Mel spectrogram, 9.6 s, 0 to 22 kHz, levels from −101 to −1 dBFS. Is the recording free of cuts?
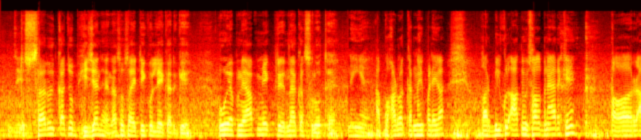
no; 1 cut; at 5.2 s

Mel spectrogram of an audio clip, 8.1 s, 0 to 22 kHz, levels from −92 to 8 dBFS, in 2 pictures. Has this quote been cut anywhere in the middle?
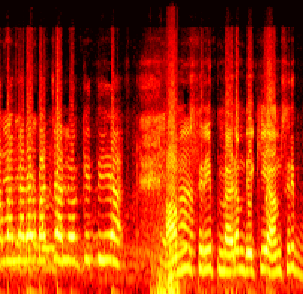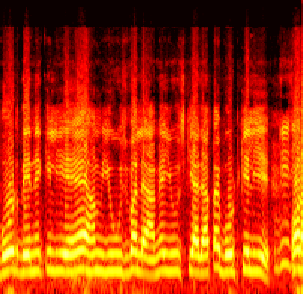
yes; 1 cut; at 2.1 s

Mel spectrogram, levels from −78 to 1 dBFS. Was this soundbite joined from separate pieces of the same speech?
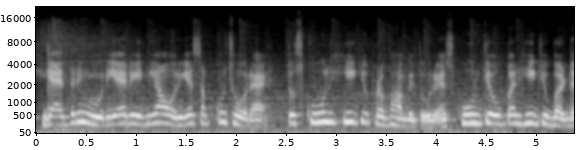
no; 0 cuts

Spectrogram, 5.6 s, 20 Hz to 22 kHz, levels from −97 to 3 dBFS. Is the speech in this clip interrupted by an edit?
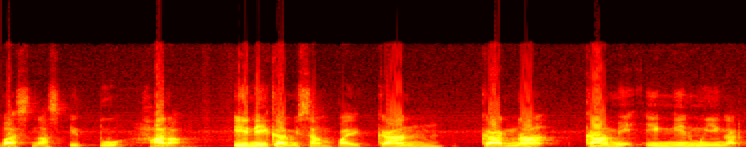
yes; 1 cut; at 1.5 s

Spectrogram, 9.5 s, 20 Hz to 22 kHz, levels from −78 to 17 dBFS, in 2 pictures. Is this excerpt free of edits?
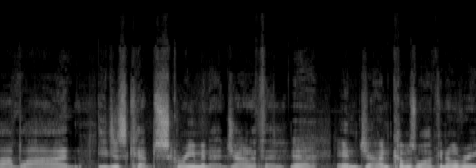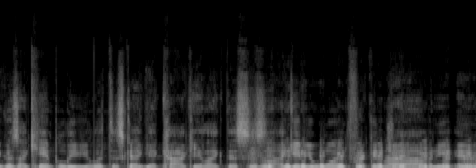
no; 1 cut; at 0.9 s

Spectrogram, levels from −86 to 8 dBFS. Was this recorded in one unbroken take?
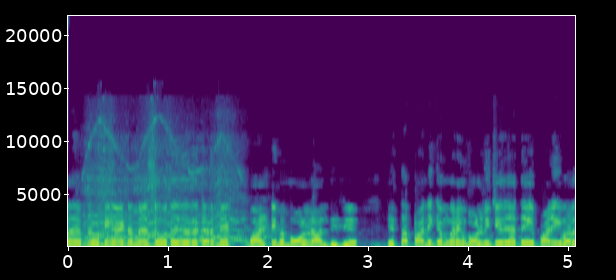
yes; 0 cuts

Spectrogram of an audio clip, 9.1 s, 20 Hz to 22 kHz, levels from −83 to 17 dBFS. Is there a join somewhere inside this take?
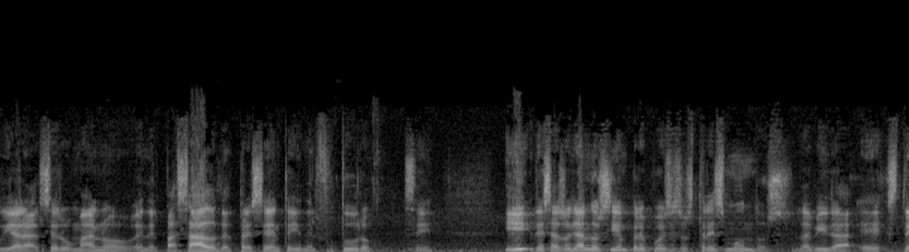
yes; 1 cut; at 4.2 s

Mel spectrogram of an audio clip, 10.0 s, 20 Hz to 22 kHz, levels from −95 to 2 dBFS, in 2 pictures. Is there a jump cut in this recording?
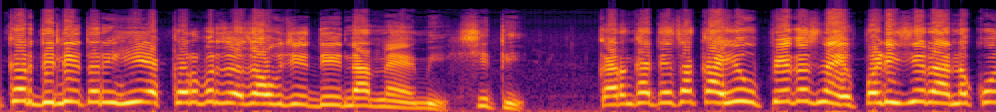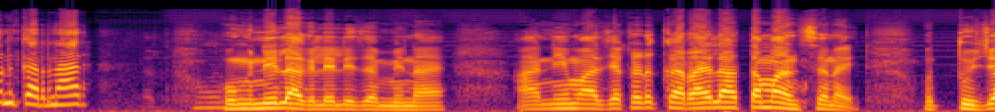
yes; 1 cut; at 5.9 s

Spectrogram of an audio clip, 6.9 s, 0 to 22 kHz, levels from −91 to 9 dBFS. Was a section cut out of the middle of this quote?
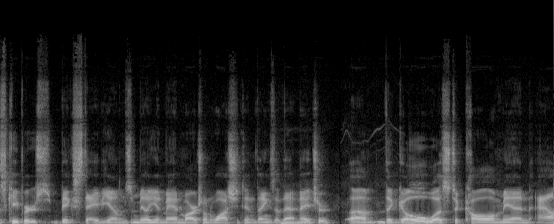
yes; 1 cut; at 4.2 s

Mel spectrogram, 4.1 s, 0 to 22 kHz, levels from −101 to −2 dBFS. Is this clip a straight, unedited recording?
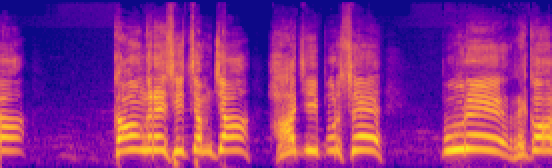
yes; 0 cuts

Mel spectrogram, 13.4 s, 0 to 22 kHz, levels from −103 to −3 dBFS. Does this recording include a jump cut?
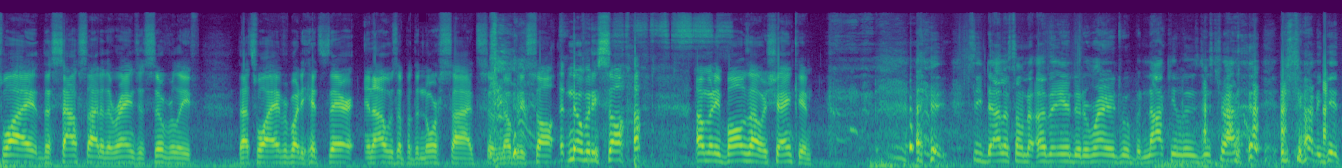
no; 0 cuts

